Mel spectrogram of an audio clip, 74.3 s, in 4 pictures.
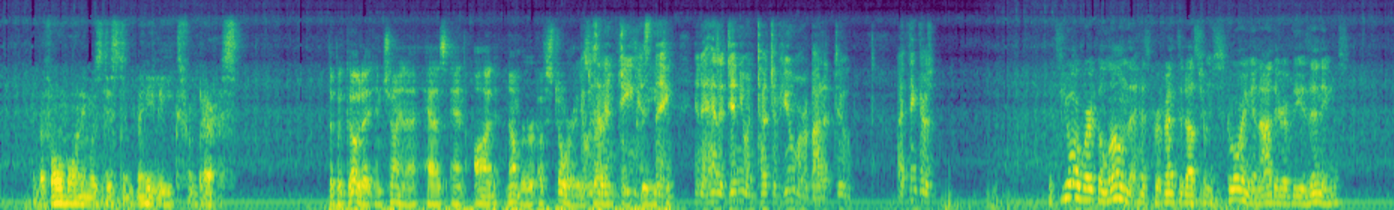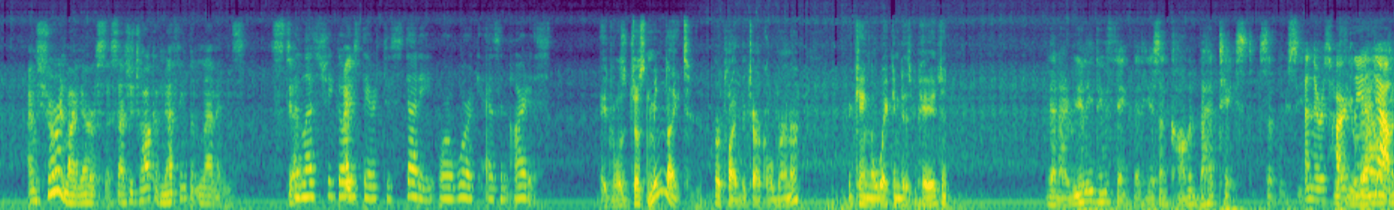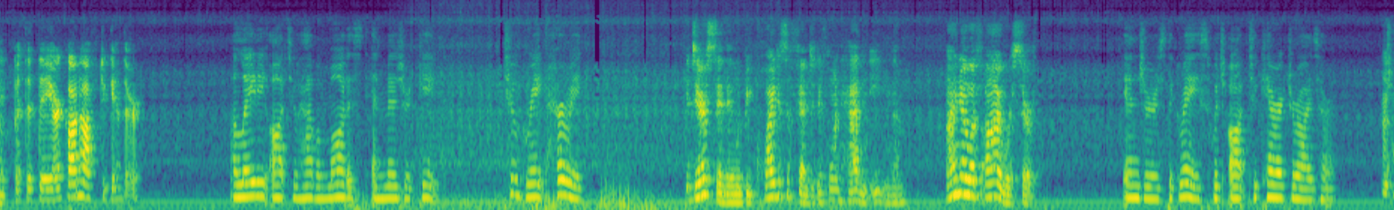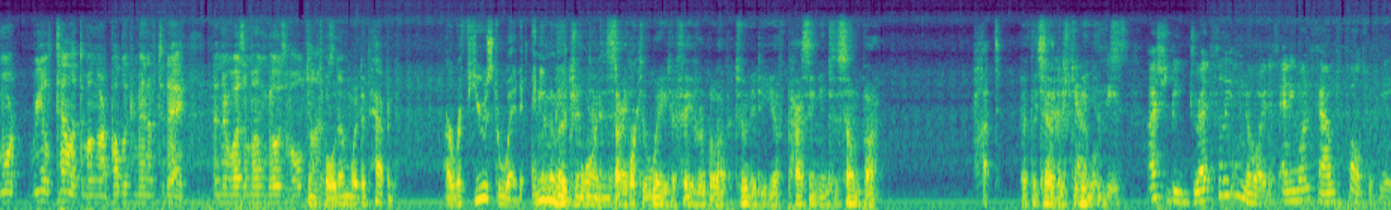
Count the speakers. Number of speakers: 9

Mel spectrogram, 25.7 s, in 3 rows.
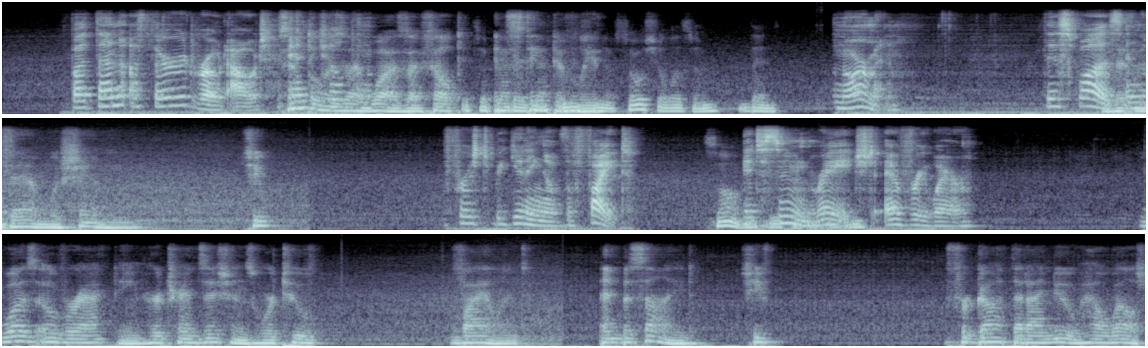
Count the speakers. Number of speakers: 3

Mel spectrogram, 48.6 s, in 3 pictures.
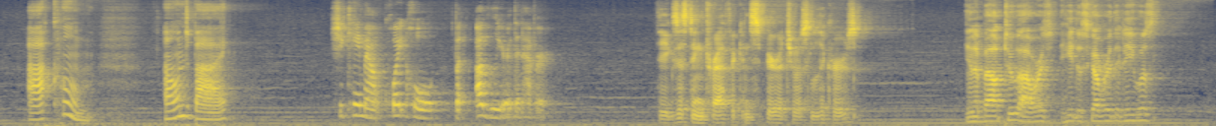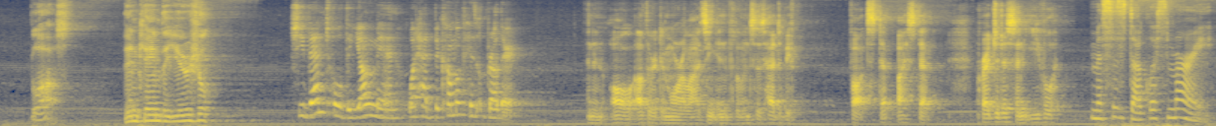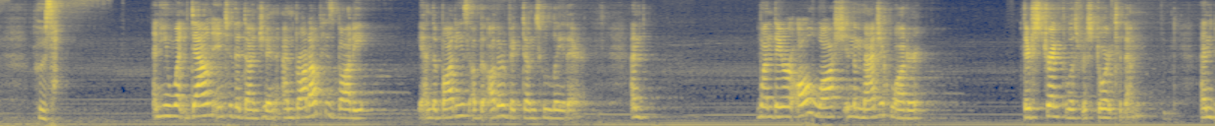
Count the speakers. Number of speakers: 4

